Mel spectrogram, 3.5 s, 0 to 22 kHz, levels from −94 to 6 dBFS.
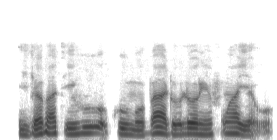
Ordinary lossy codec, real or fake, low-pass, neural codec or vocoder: Opus, 32 kbps; real; 7.2 kHz; none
